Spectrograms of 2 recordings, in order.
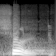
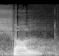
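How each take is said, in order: First: সোল্ট with a rounded "oh" vowel; British সোল্ট for learners to copy; British pronunciation drill. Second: সল্ট with an open "aw" vowel; American সল্ট for learners to copy; American pronunciation drill. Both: Shown as a demonstration. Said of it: "এইভাবে দুইটা উচ্চারণে পড়াবেন".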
